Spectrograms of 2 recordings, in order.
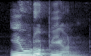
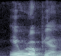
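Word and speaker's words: European: দেখো, ইউরোপিয়ান, হি is, blank দিলাম, ইউরোপিয়ান, হি ইজ ইউরোপিয়ান। দেখো, ই ভাওয়েল, কিন্তু এখানে উচ্চারণটা কি হচ্ছে, ইউ, ইউ।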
